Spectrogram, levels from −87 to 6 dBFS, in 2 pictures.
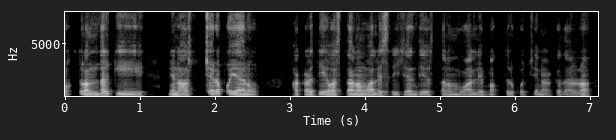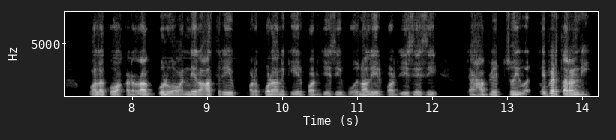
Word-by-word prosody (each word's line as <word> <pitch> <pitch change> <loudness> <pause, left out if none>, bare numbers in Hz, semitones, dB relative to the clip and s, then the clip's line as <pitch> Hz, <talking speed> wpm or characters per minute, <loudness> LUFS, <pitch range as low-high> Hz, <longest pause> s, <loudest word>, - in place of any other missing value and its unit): భక్తులందరికీ 150 +2 +3 0.6
నేను 145 0 0
ఆశ్చర్యపోయాను, 150 +2 +2 0.6
అక్కడ 135 - -1
దేవస్థానం 145 +4 +4
వాళ్ళే, 135 +2 +1
శ్రీశైలం 130 -1 -5
దేవస్థానం 125 +1 -9
వాళ్ళే, 115 +6 -5
భక్తులకొచ్చే - - -15
నరకదారుణ - - -5 0.5
వాళ్లకు - - 0
అక్కడ 115 - -6
రగ్గులు, 115 +4 +2
అవన్నీ 115 +3 -2
రాత్రి 125 0 +1 0.3
పడుకోడానికి 125 -1 0
ఏర్పాటు 115 +1 -5
జేసి, 120 +2 -10
భోజనాలు 130 +5 -2
ఏర్పాటు 120 0 -8
జేసేసి, 130 +1 -7 0.5
టాబ్లెట్స్ 135 +4 -4
ఇవన్నీ 175 +9 -7
పెడతారండి. 145 -8 +6
125 Hz, 105 wpm, -26 LUFS, 120-145 Hz, 0.6 s, పెడతారండి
